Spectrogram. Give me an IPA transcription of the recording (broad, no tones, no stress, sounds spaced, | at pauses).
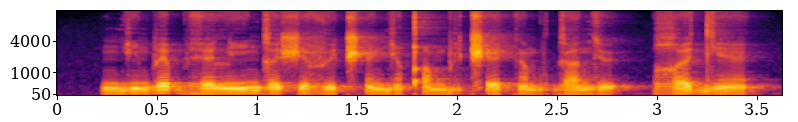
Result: ŋ ɡ ĩ b ɛ bʱ ɛ l ĩ ɡ ɜ ʃ ɛ v ʏ t͡ʃʼ ɛ̃ ɡ ĩ qʼ a m b i t͡ʃʼ ɛ k ã b o ɡ a n z ʏ | ʁ ɜ dʲ ɛ̃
